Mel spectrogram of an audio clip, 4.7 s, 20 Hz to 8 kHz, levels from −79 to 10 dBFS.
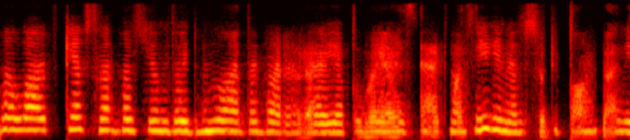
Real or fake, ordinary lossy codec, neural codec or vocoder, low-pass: fake; AAC, 32 kbps; codec, 16 kHz, 0.5 kbps, FreqCodec, smaller model; 7.2 kHz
